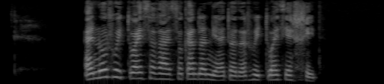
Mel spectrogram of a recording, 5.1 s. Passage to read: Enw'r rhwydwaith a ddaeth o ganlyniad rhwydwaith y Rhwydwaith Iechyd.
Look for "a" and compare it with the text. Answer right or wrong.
right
